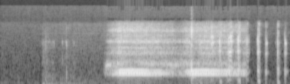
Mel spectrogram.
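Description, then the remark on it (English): A loud, drawn-out train whistle wails for nearly two seconds with a brief dip in the middle, then four quick, short bursts close it out. There is no talking. “give me a really sad whistle blow.”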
